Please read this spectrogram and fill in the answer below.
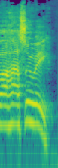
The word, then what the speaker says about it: Ahasuerus: Now it came to pass in the days of Ahasuerus. That's how you say his name.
